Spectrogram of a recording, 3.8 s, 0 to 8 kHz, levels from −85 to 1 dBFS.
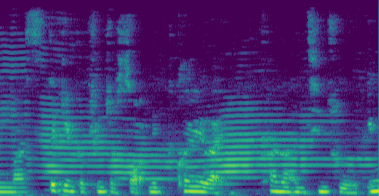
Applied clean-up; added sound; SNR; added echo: classical method WPE with log-MMSE.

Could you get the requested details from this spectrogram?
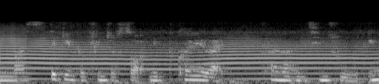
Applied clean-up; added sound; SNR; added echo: none; Trumpet; 4 dB; reverberation time 0.4 s.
